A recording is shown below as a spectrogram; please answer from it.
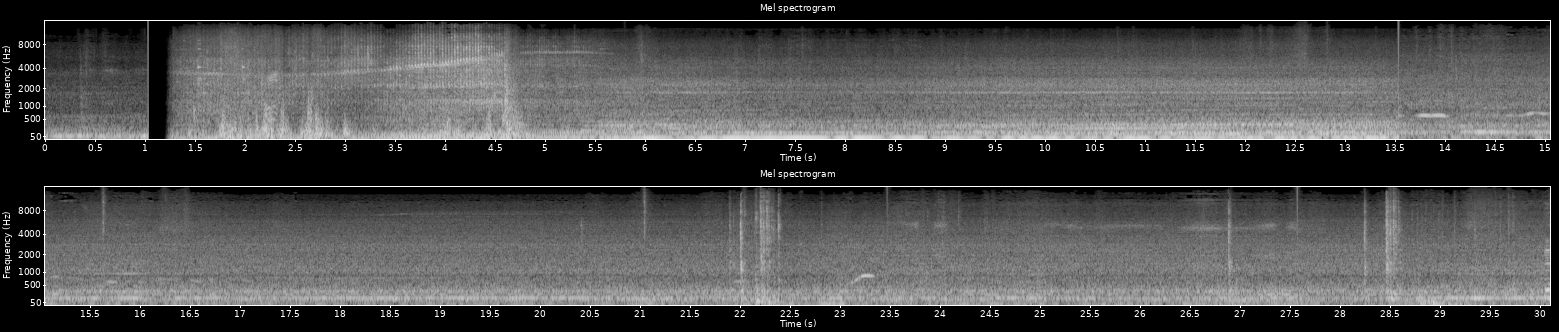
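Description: John Deere loader tractor's engine running steadily, heard from inside the cab, with a rising whine a couple of seconds in. The engine note drops and changes about halfway through, and there is a single knock later on.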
